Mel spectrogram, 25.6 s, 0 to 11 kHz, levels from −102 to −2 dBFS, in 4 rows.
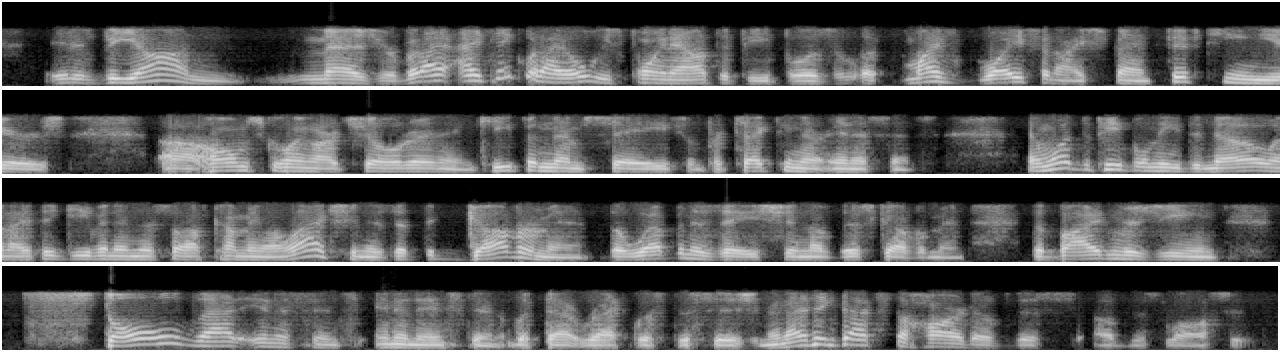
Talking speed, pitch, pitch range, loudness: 195 wpm, 130 Hz, 110-150 Hz, -24 LUFS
